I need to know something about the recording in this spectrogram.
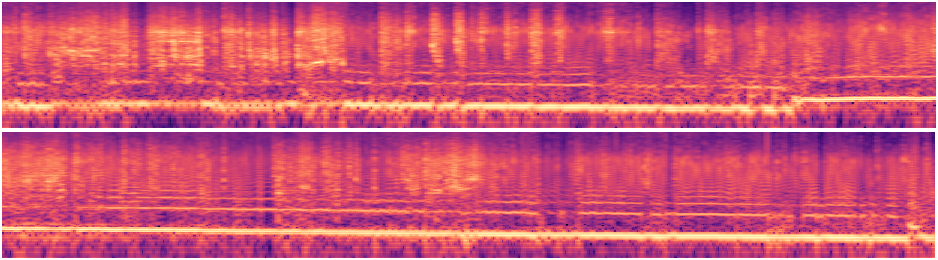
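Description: Loud electronic DJ music played through a DJ sound-box rig of stacked speaker cabinets and horn loudspeakers. Heavy sustained bass notes dominate; they step up in pitch about five seconds in and drop back near the end.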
